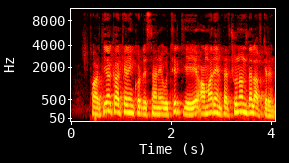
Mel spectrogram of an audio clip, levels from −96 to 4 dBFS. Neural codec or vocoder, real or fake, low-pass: none; real; 9.9 kHz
